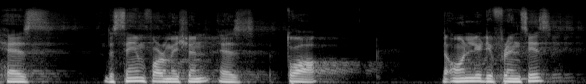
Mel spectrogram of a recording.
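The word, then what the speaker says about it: ط: And we also read that and z both these letters are bold letters. We have to make a bold voice while reading these two letters.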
